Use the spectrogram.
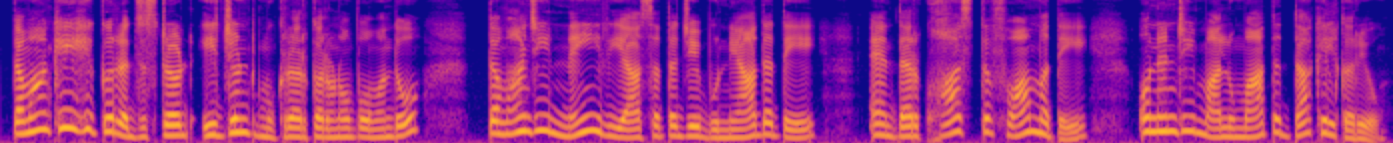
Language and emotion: Sindhi, neutral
